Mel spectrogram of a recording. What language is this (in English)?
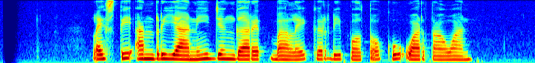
Sundanese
